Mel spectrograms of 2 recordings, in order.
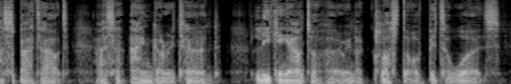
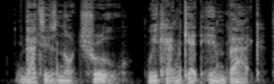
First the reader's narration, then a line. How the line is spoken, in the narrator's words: Samael said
